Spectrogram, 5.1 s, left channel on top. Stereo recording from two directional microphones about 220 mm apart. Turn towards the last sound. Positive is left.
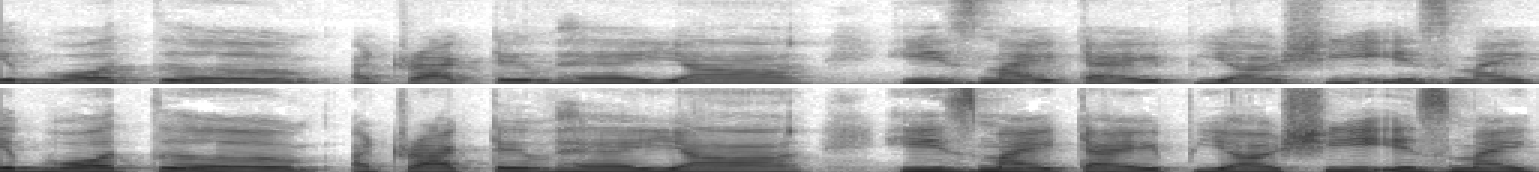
turn(degrees=-50)  # may be behind; listen again after turning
